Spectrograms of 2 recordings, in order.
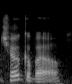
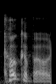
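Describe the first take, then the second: First: The word begins with a ch sound. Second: The word begins with a hard k sound. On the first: The pronunciation used in the game's voice acting. "And I know there's a C H" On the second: The pronunciation the speaker has always used. "It was Kokobo"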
